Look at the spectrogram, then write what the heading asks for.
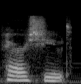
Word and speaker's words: parachute: consistently with other words English contains French words that are spelled with the CH but pronounced SH like chef and parachute there is no consistency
